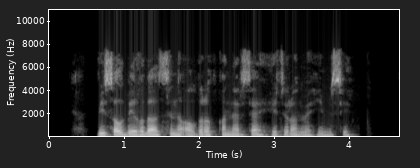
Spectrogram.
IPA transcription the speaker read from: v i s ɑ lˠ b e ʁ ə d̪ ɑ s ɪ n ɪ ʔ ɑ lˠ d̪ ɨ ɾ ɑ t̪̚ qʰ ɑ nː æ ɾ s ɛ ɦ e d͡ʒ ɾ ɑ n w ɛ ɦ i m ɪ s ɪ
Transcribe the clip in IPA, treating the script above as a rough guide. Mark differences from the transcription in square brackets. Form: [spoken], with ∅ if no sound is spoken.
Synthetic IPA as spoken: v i s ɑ lˠ b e ʁ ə d̪ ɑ s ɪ n ɪ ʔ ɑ lˠ d̪ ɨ ɾ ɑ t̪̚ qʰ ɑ nː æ ɾ s ɛ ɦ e d͡ʒ ɾ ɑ n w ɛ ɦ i m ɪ s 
